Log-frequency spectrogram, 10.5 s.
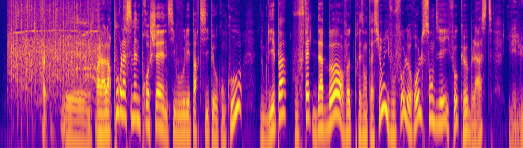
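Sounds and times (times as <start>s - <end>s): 
hand clapping: 0.1s - 2.0s
speech: 0.8s - 10.4s.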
